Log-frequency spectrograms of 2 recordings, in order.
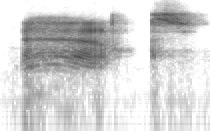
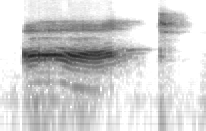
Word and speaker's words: aunt: If your mother has a sister, she is your aunt or aunt. The pronunciation of aunt is British English. Aunt is American English.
